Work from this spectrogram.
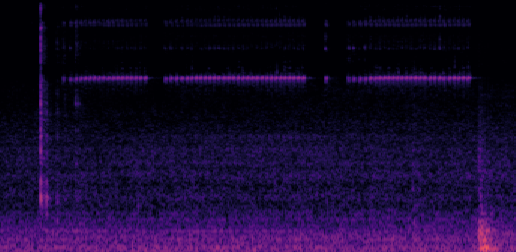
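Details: A wild-caught male field cricket (Teleogryllus, possibly T. occipitalis) sings a high, clear, pulsing trill in bursts of about two seconds inside an earthenware jar.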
